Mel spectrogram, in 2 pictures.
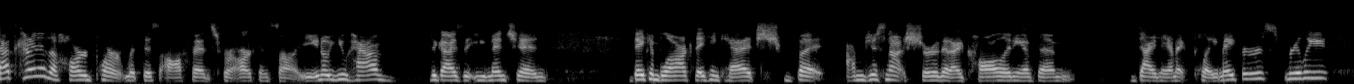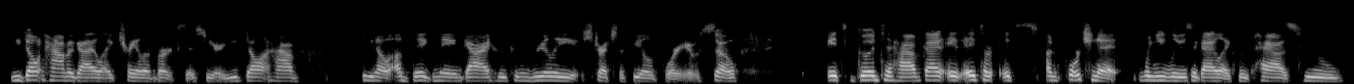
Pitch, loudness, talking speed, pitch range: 185 Hz, -25 LUFS, 195 wpm, 170-205 Hz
